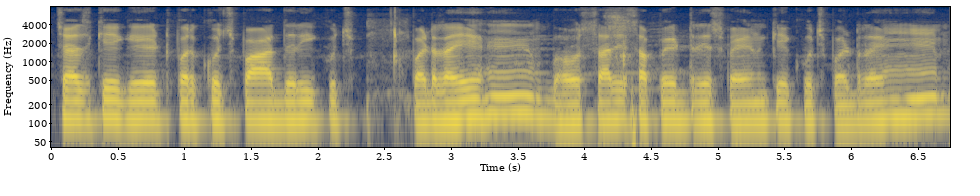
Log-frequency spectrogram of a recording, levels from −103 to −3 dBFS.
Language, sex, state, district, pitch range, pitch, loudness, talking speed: Hindi, male, Rajasthan, Jaipur, 110-115 Hz, 110 Hz, -18 LUFS, 180 wpm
